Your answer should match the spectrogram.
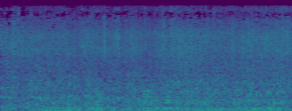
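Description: A heavy, steady downpour of hail pelts hard surfaces in a dense, constant hiss, with a low rumble of thunder underneath, depicting the biblical hail that fell on Egypt. The storm stays loud throughout, with no voices.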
